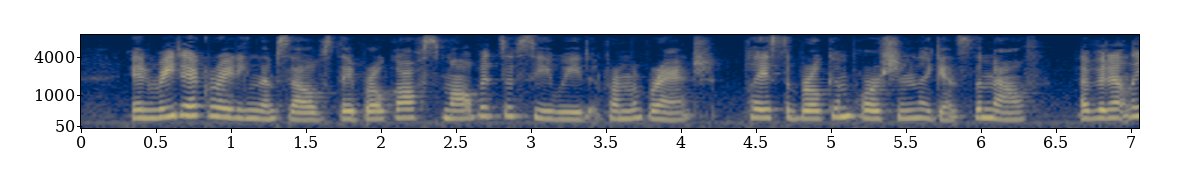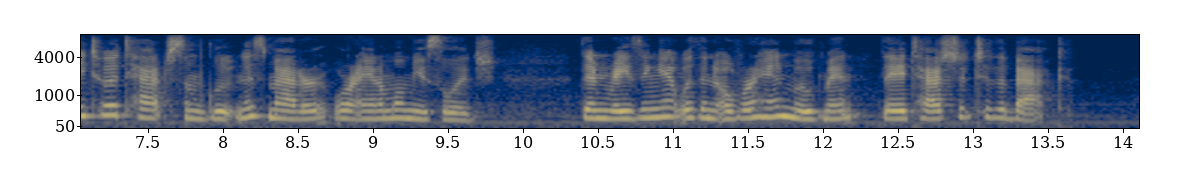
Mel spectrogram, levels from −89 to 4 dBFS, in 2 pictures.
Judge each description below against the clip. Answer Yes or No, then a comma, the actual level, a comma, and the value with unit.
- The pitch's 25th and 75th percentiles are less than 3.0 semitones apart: Yes, narrow, 2.5 semitones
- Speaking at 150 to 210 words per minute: Yes, average, 180 wpm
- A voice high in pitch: Yes, high, 220 Hz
